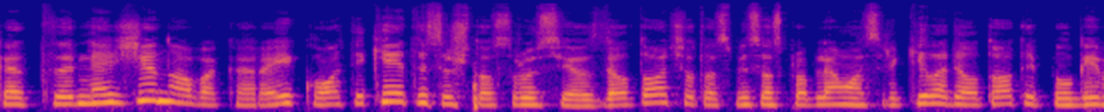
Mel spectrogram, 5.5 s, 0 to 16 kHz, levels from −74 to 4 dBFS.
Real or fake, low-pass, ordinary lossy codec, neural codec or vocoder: fake; 14.4 kHz; AAC, 64 kbps; codec, 44.1 kHz, 7.8 kbps, Pupu-Codec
